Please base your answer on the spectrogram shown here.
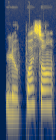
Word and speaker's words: poisson: le poisson السمك اللي هي ب تقيلة.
